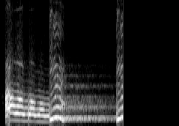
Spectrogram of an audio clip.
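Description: A short sample auditioned in a music production program: a pitched, meow-like call that slides down in pitch and fades, with a brief bend just before it cuts off abruptly about a second and a half in.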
